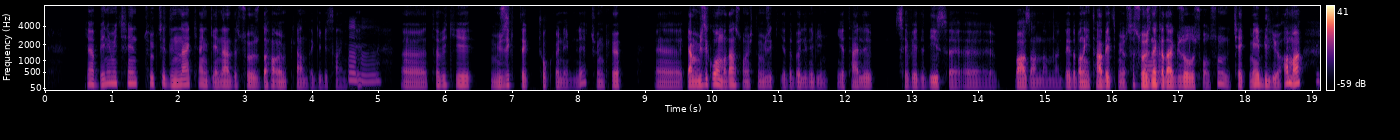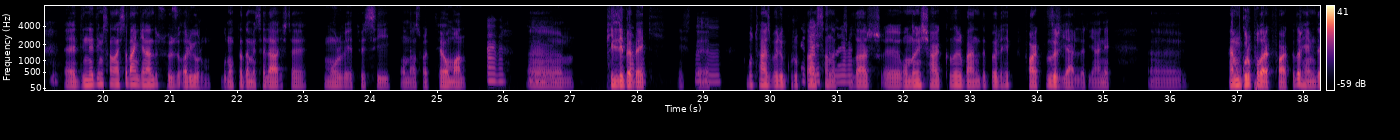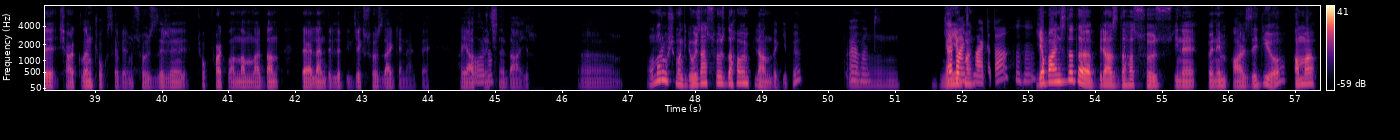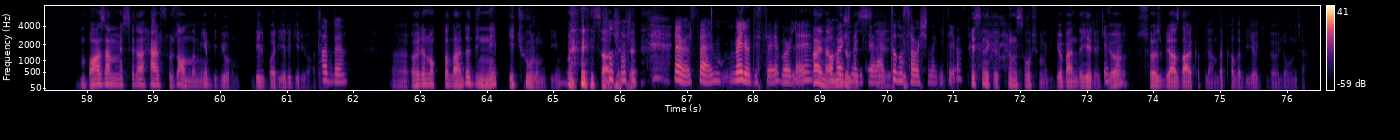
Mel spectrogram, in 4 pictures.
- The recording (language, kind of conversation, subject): Turkish, podcast, Ailenin müzik tercihleri seni nasıl şekillendirdi?
- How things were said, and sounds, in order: other background noise; tapping; giggle; unintelligible speech; chuckle; laughing while speaking: "sadece"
